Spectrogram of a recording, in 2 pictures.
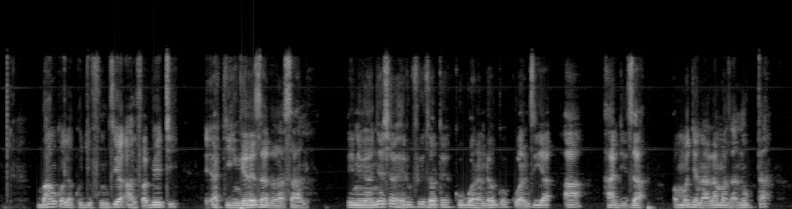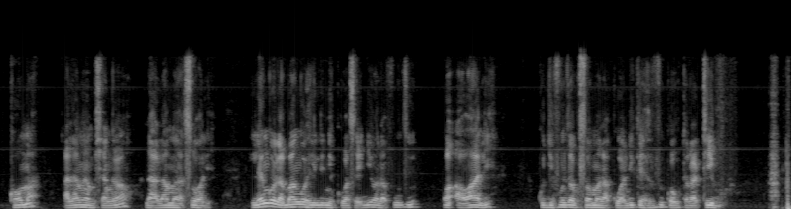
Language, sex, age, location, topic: Swahili, male, 25-35, Kisii, education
